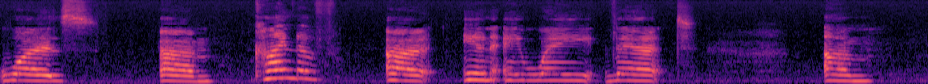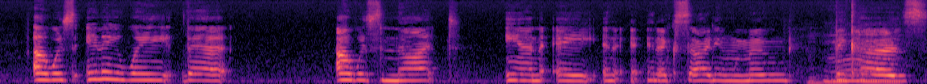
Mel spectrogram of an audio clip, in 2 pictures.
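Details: Woman with congenital cerebral palsy who has used a wheelchair since early childhood; dysarthria (cerebral palsy).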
